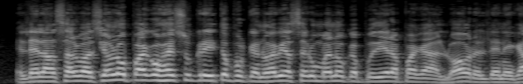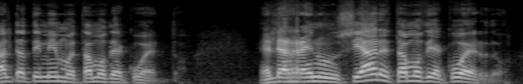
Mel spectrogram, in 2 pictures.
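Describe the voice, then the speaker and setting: A man's voice: high-pitched, fairly bright tone. A man, a guest pastor teaching in a preaching style, emphatic, with rhetorical questions and repeated phrases.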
